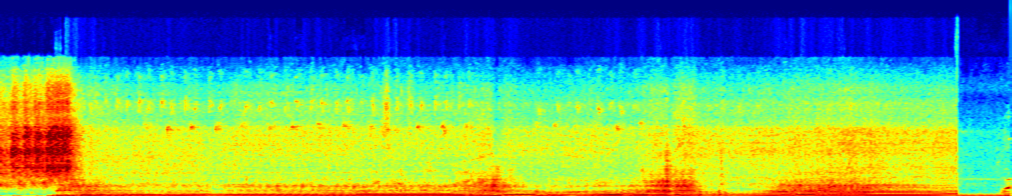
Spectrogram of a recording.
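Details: Jeep after welding in a new exhaust: engine fires and idles with throttle blips, deep even exhaust note without hissing or ticking leaks; exhaust sounds sealed.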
